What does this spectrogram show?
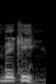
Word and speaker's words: Nike: call it Nike most countries they call it Nike which is not how they got us a victory's name is pronounced no Nick Nikki Nikki oh God it's Nikki I I've got a friend called Nikki they're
